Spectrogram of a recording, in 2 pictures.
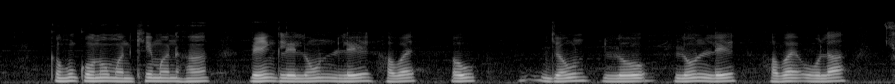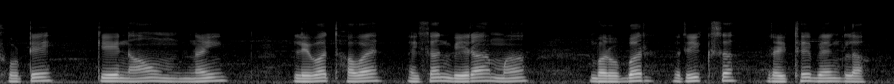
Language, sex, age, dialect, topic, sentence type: Chhattisgarhi, male, 18-24, Western/Budati/Khatahi, banking, statement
